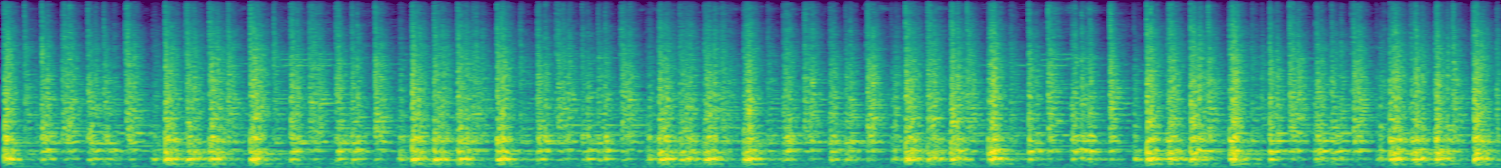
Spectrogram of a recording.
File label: durga puja dhak music dhak drums music kolkata beats india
